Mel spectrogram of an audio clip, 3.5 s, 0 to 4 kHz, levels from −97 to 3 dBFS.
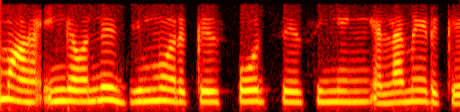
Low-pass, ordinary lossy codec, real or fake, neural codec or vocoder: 3.6 kHz; none; real; none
